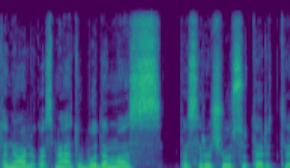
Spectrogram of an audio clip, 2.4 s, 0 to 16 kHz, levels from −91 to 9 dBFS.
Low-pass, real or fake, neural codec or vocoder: 14.4 kHz; real; none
